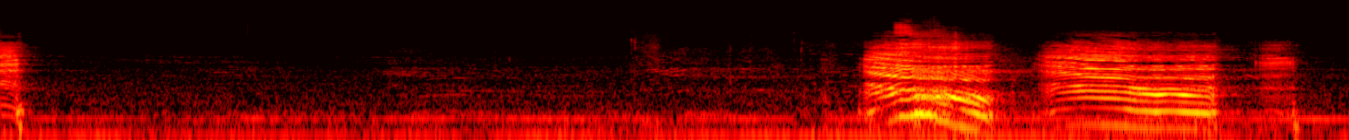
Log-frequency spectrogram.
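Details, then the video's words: Red deer stag, watched from a car during the autumn rut, bellowing to warn away rival stags; after a quiet stretch of low hum, two loud harmonic roaring bellows, then a short fainter call near the end. "Red Deer Stag warns away rivals"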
